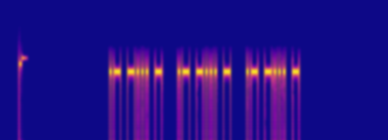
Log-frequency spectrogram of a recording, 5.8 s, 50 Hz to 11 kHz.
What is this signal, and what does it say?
Morse code, heard as a keyed tone, about 34 wpm, 700 Hz. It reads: ABT ABT ABT
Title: Abbreviations Repeated 3x - 35wpm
